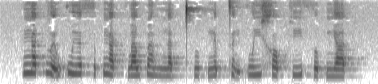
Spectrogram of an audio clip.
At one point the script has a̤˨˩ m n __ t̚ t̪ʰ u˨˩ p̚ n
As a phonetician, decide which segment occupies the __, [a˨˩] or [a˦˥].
a˨˩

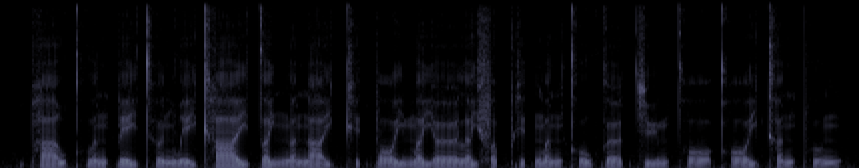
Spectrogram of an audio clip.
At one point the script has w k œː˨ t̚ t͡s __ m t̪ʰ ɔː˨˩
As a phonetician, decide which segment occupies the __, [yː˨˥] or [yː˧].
yː˧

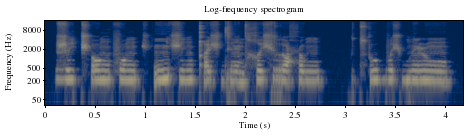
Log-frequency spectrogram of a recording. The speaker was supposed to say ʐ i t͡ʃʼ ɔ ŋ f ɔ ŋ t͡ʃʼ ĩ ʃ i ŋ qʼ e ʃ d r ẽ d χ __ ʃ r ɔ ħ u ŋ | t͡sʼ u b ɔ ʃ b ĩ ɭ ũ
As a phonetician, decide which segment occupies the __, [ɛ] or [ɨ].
ɨ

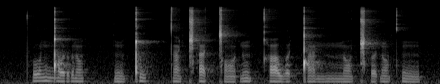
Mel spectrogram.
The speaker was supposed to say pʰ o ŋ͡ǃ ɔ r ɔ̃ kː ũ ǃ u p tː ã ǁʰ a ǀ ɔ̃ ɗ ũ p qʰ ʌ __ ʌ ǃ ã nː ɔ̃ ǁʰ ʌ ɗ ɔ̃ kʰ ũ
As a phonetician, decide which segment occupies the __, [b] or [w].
w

